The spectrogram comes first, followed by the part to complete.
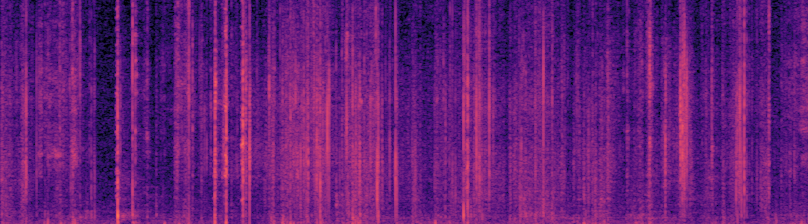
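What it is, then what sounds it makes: Gym chalk block being crushed. A soft, white, solid and crumbly magnesium carbonate gym chalk block is held in both hands with pink-nailed fingertips and squeezed, snapped and crushed into chunks over a pile of chalk powder. The result is a dense run of dry, bright crackling and crunching, with sharp snaps that cut off instantly and almost no low end.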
